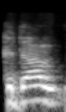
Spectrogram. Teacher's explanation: Gedal is easier because G is velar, and D is closer to the outcome, the dental.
